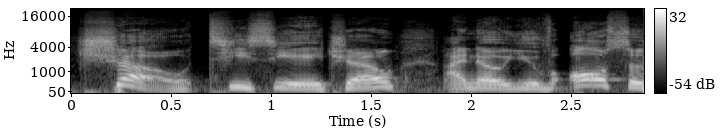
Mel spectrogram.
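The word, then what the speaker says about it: TCHO: These are in stores now it's pronounced Cho, T-C-H-O. I know you've also seen this product and gone, how do you pronounce that? Is it T-C-H-O? No, it's Cho. Like Margaret Cho.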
